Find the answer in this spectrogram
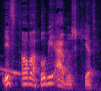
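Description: A peevish Bavarian card player has a high voice that jumps about a lot. He sounds querulous and questioning, in the manner of a children's radio play. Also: sing-song, moderate pace, noisy background. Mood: puzzled. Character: peevish, puzzled Bavarian male card-playing friend.

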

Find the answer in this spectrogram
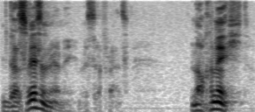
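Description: An actor in a 1950s German radio play as a courteous English gentleman detective, calmly asking polite, measured questions. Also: fairly low pitch, slightly rough, full character voice.

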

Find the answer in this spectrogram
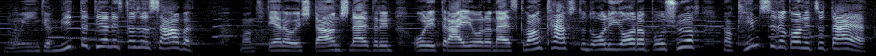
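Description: A woman playing a pert, sharp-tongued young farm maid with a Bavarian accent and a teasing manner in a 1950s radio play. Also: on the high side, lively intonation, moderate pace, soft background music. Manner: teasing, cheeky.

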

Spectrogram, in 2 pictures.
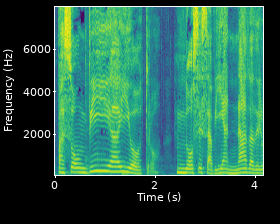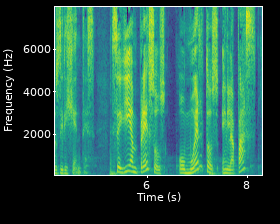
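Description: A woman narrates a radio drama. Her medium-pitched voice tells the scripted story dramatically, with faint music behind. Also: animated, takes it slowly, a little mellow.

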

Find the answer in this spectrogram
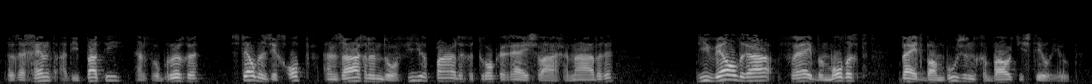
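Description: Male narrator for literary radio drama: medium pitch, husky edge, measured formal delivery, slightly muffled archive sound. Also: sing-song.

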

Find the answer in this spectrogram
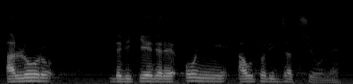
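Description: A man's voice: medium pitch, heavy background noise, close to an everyday voice. A male actor playing an embittered protected witness recounting a life in hiding, in a solemn, intense theatre monologue. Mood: somber, haunted. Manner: solemn, intense, deliberate phrasing. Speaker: stage actor and narrator. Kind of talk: dramatic first-person theatre monologue.

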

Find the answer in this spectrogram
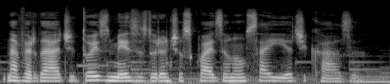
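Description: A woman playing an obsessive, coldly rational scientist confessing to murder in a dramatized audio story, with intense, deliberate delivery. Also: deep voice, little pitch movement, faint music behind. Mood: tense, self-justifying. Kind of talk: dramatized first-person audio story narration.

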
